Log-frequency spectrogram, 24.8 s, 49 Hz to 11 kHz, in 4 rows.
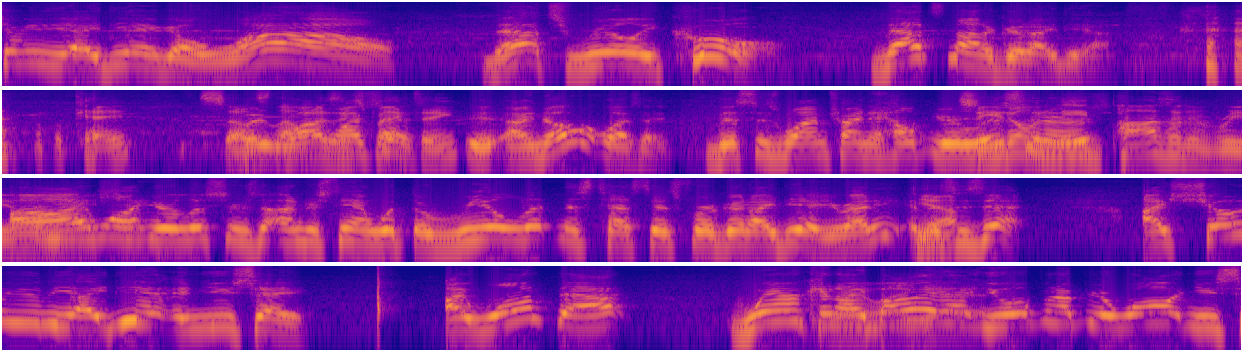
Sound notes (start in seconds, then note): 5.9 laughs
